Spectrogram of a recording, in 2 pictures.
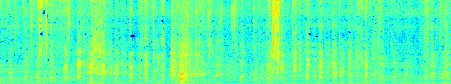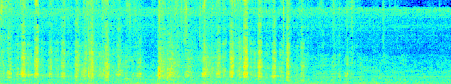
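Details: Close, steady panting from an American Pit Bull Terrier: quick rhythmic breaths in a continuous breathy rasp, with one louder thump early on. No barking or whining is heard.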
